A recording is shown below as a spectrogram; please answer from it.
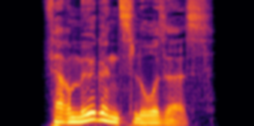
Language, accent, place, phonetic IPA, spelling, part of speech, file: German, Germany, Berlin, [fɛɐ̯ˈmøːɡn̩sloːzəs], vermögensloses, adjective, De-vermögensloses.ogg
- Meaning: strong/mixed nominative/accusative neuter singular of vermögenslos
